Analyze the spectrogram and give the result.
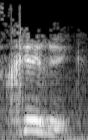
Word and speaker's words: chirik: If now you're going to teach him what's that, it's chirik. You pronounce it E.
